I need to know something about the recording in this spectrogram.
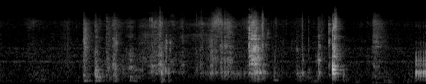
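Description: A cardboard mailer box being opened by hand: irregular rustling and scraping of the flaps, with two sharper knocks in the second half.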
